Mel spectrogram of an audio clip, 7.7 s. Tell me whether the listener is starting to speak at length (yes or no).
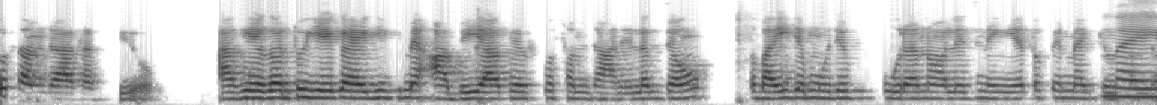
yes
